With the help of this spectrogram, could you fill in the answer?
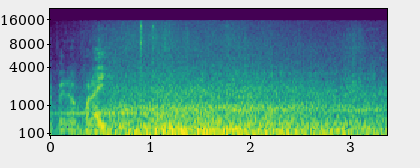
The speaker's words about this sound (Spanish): Mientras nos acercábamos en coche a la estación, el nieto y el historiador me explicaron por qué.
